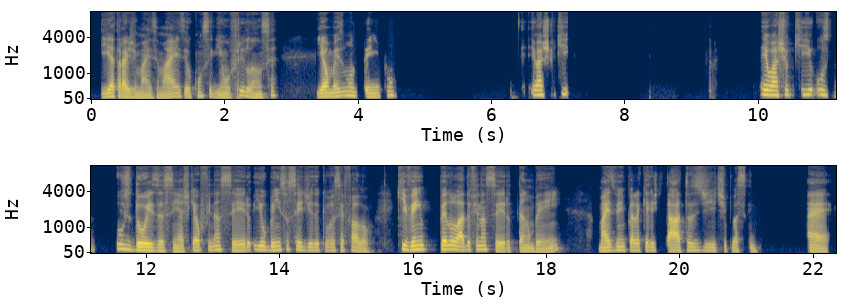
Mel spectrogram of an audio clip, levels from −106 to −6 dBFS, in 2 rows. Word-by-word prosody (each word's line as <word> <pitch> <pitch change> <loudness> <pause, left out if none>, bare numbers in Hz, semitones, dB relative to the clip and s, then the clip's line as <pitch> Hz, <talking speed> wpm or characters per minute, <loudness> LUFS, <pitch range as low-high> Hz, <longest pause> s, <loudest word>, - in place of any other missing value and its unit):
ir 110 +4 +2
atrás 110 -5 +3
de 95 - -4
mais 90 -1 -4
e - - -6
mais, 110 +7 -2
eu 110 0 -1
consegui 125 -5 -6
um 95 -1 -2
freelancer 105 - -3 0.6
e, 120 - +2
ao 125 0 +7
mesmo 145 +4 +1
tempo 120 +7 -2 2.0
Eu 175 - +1
acho 175 -2 +3
que 200 -1 -5 2.9
Eu 180 -4 +6
acho 170 +1 +2
que 185 +2 -3
os 185 -1 0 0.5
os 170 -3 +1
dois 125 -4 +6
assim, 110 -1 -2
acho 105 - -5
que - - -7
é 125 - +5
o - - +4
financeiro 135 -3 -2
e 145 0 +1
o 140 - +3
bem-sucedido 130 -3 -2
que 125 - -11
você 125 +1 -5
falou, 95 -7 -3 0.3
que 160 - +3
vem 150 +2 +6 0.2
pelo 155 0 +7
lado 140 0 +5
financeiro 140 -9 -1
também, 105 - -3 0.5
mas 120 +1 +3
vem 130 0 -1
pelo 125 -1 +1
aquele 125 0 -2 0.2
status 115 +3 +2
de 115 -1 -5
tipo 110 +1 -10
assim 110 -1 -7 0.8
é. 100 -5 +2
125 Hz, 135 wpm, -23 LUFS, 110-145 Hz, 2.9 s, ao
